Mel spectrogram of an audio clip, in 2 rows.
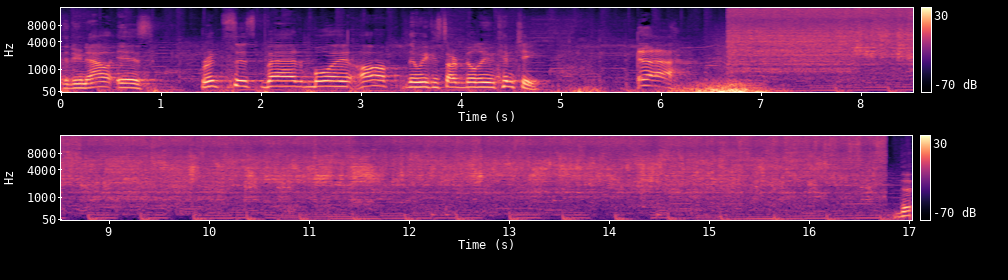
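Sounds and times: tap water running: 6.9s - 16.8s
hands rinsing leaves splashing: 7.2s - 16.8s.

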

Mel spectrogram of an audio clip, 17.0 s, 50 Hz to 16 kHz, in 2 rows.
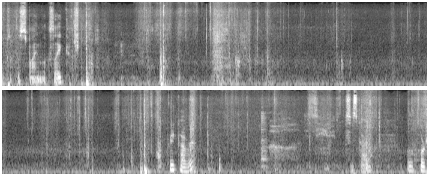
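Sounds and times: pages rustling: 2.7s - 12.3s.

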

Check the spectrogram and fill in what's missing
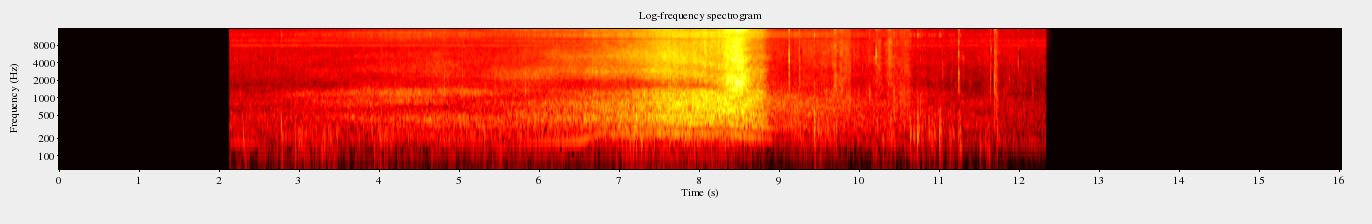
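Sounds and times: pickup truck engine passing: 2.2s - 12.0s
tyres on gravel: 2.5s - 12.4s.

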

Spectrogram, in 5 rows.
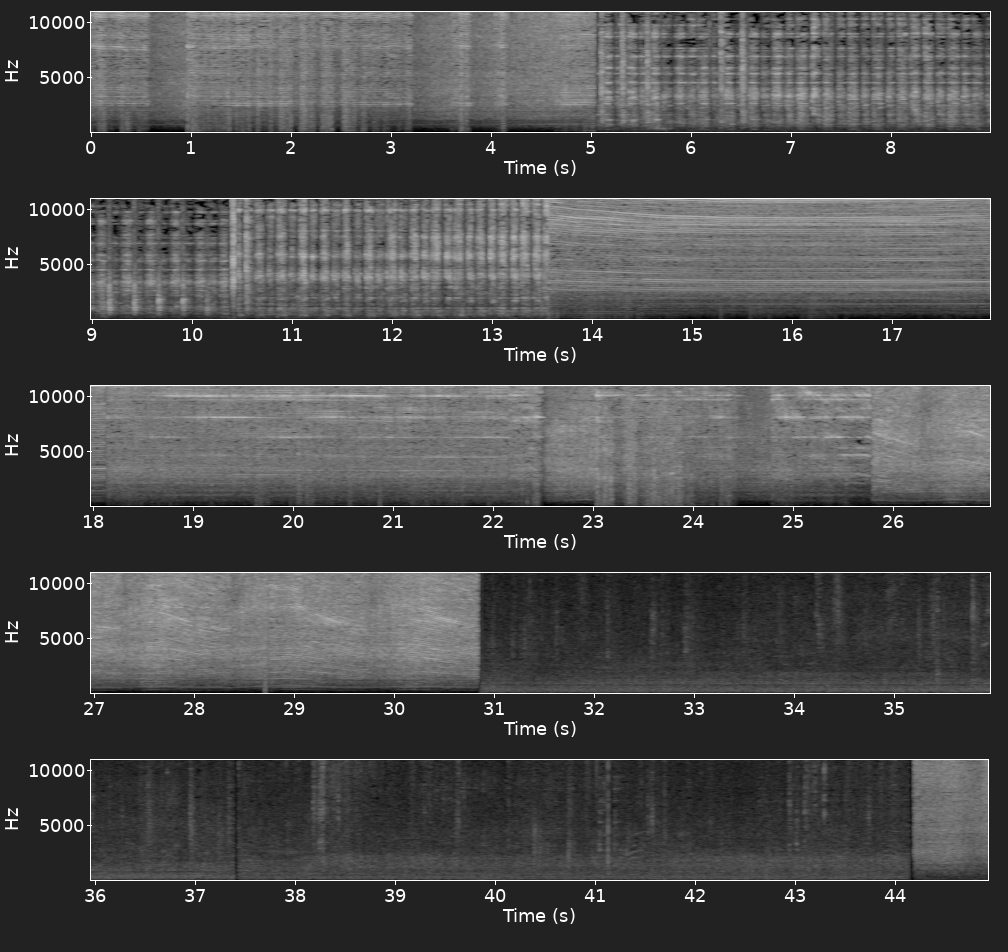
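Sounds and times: angle grinder grinding steel: 0.0s - 30.9s
hand file rasping on steel: 4.9s - 13.6s.

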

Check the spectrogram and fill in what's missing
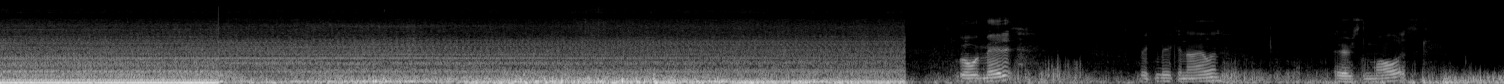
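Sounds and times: boat engine humming: 0.0s - 9.1s
wind and water rushing: 0.0s - 9.1s.

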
